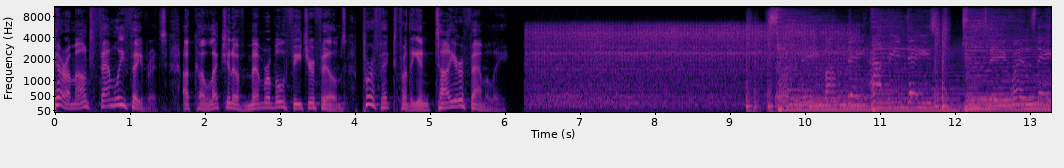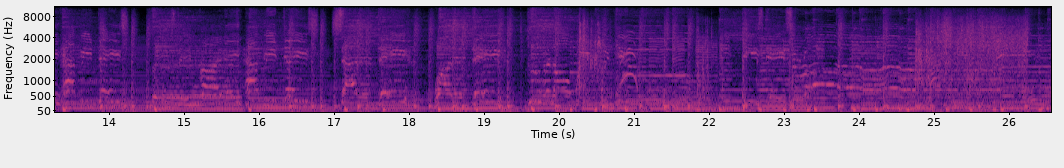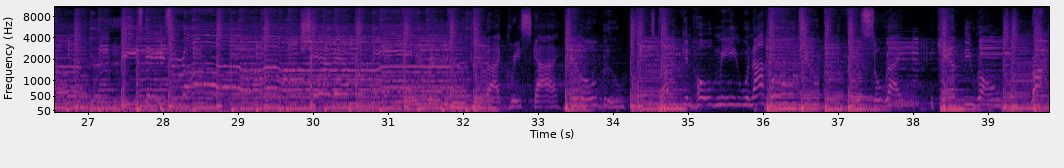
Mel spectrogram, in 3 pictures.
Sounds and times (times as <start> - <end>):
Music: 9.5 - 39.8.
